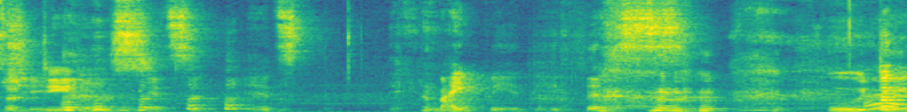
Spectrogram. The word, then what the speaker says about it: Adidas: Because we're doing the European pronunciation of Adidas. It's Adidas.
